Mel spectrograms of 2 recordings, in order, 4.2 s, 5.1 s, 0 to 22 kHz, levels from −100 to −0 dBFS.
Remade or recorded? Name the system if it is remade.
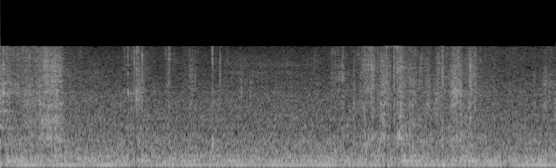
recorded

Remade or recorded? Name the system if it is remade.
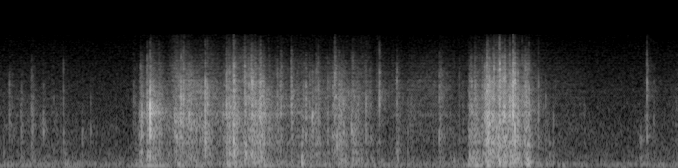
remade, vocoder, Vocos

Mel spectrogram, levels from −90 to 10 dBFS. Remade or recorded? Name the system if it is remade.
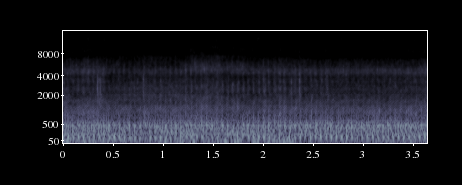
remade, vocoder, Vocos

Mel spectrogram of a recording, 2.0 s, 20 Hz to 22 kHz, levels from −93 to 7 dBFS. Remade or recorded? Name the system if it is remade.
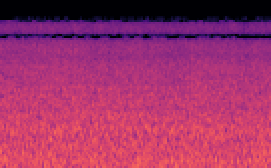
remade, vocoder, Vocos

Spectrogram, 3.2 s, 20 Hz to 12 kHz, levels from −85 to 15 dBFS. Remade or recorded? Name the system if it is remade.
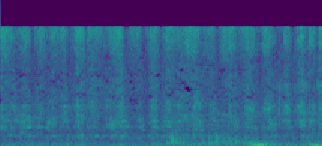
remade, vocoder, Vocos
